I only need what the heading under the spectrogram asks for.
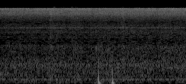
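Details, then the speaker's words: Ultrasonic cleaner during troubleshooting, Gen 2 plugged into the heater circuit and Gen 1 known good: steady high hiss with faint fizzing and soft low thumps; cavitating evenly. "So we know 100% everything is good, and now we're going to have to start troubleshooting Gen 2 output."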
